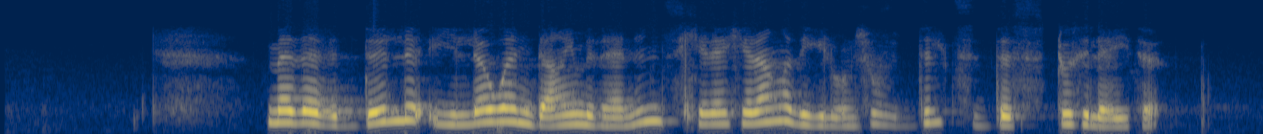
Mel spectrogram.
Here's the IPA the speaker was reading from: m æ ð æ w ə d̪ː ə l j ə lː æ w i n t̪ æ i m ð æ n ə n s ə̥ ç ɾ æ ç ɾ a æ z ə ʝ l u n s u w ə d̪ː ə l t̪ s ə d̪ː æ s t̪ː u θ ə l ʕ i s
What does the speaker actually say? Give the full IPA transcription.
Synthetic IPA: m æ ð æ v ə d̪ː ə l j ə lː æ w æ n d̪ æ i m ð æ n ə n s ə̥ ç ɾ æ ç ɾ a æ ð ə ʝ l u n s u v ə d̪ː ə l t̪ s ə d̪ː æ s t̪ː u θ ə l ʕ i θ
